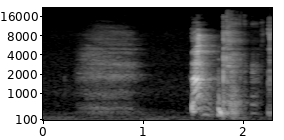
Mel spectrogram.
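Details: Person repeatedly sneezing and being interrupted: a soft breathy in-breath, then a sharp explosive sneeze with a quick second burst after it.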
